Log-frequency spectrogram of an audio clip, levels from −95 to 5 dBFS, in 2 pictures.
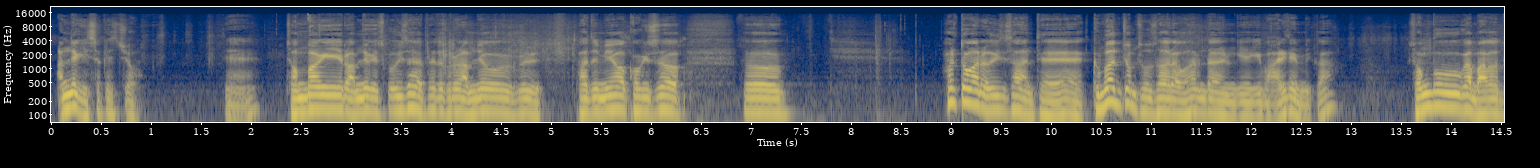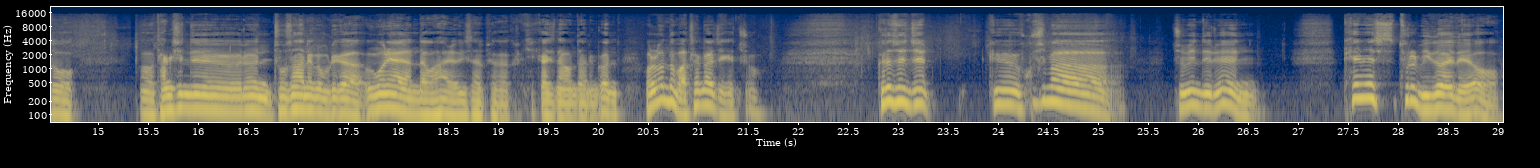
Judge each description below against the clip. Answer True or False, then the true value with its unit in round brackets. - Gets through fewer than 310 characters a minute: True (285 characters per minute)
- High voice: False (115 Hz)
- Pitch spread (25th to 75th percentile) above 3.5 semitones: True (5.1 semitones)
